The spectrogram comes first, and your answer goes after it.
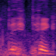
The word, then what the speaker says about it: Pyg: The Cambrian Way follows the Pig track. PYG is how you spell it, pig.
